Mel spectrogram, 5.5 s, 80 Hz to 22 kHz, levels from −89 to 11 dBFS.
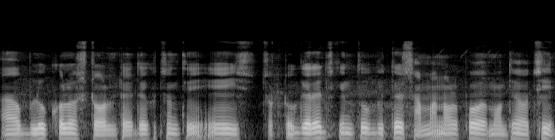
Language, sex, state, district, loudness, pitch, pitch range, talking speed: Odia, male, Odisha, Malkangiri, -18 LUFS, 110 Hz, 105-115 Hz, 160 wpm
